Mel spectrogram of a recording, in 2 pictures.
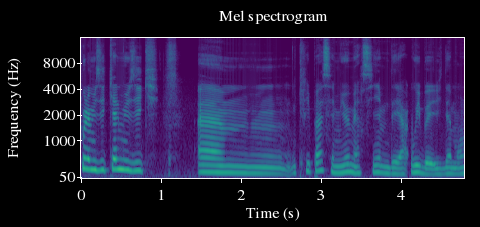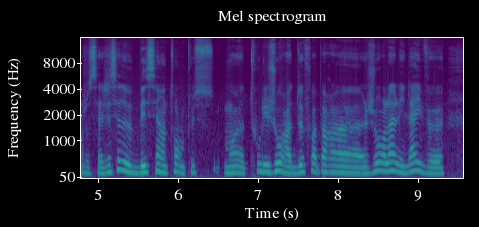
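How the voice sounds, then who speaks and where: The woman's voice is fairly low in pitch with a dark, mellow tone. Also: ordinary pitch variation, moderate pace. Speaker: streamer and roleplay server staff. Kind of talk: live stream chat; staff briefing. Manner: animated. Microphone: mic too quiet versus game audio.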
